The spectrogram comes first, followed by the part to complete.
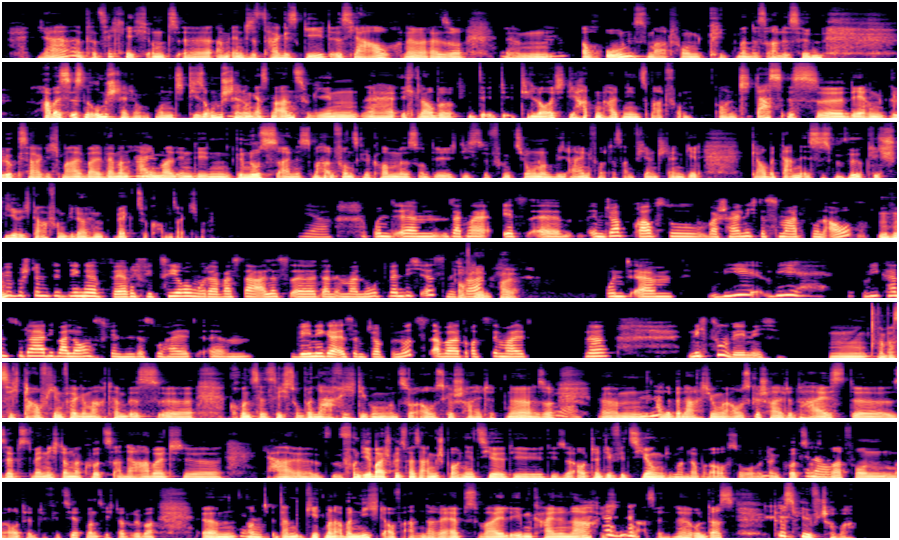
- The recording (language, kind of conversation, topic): German, podcast, Wie gehst du mit deiner täglichen Bildschirmzeit um?
- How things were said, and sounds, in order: other background noise; other noise; laughing while speaking: "Smartphones"; chuckle; yawn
